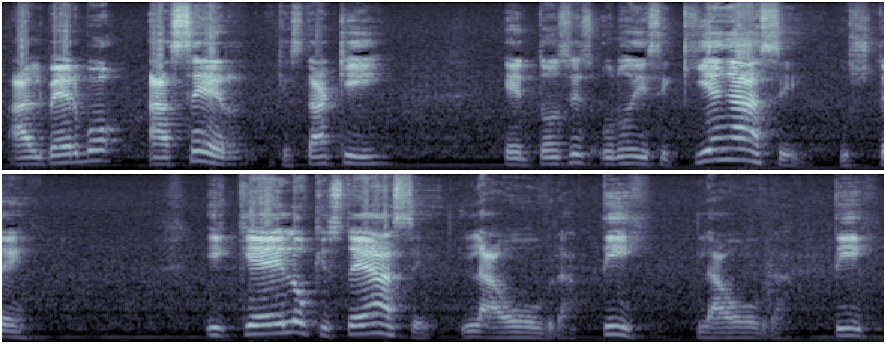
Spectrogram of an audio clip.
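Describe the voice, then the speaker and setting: A man teaching Greek grammar in a slow lecture, thinking aloud with many fillers and asking himself rhetorical questions. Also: on the high side, fairly bright tone. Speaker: Bible exegesis teacher.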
